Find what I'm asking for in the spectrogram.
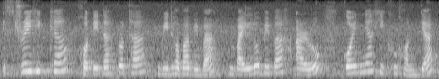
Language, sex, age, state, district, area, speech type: Assamese, female, 18-30, Assam, Sonitpur, rural, spontaneous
